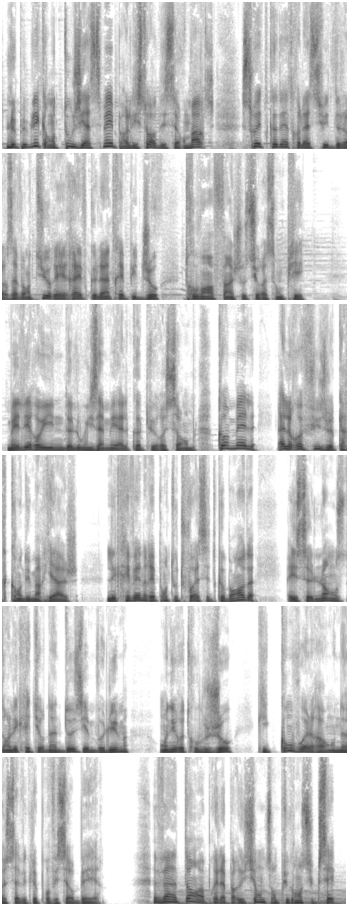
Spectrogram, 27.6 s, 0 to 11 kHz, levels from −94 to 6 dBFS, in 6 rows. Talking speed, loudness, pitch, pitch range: 165 wpm, -23 LUFS, 130 Hz, 115-150 Hz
